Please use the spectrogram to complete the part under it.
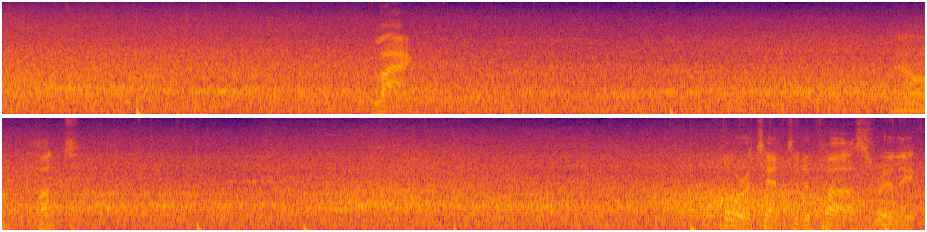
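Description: A football is kicked with short dull thumps.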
